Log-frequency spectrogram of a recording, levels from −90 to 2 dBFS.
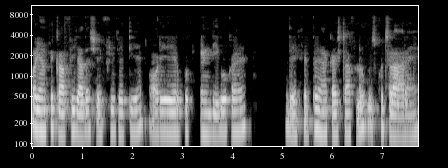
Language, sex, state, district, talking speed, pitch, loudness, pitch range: Hindi, male, Uttar Pradesh, Etah, 195 wpm, 150 Hz, -18 LUFS, 145-160 Hz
